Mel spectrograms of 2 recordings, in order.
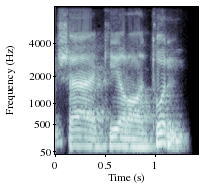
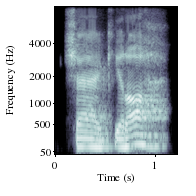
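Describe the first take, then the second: First: The word ends in -atun, with the final vowel. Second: The word ends in -ah, with no vowel after.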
